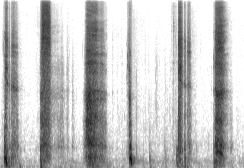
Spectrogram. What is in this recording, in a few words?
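Vox Sad, Korean; Siegfried; kingsraid; voices heroes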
